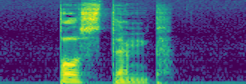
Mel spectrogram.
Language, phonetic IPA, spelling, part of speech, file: Polish, [ˈpɔstɛ̃mp], postęp, noun, Pl-postęp.ogg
